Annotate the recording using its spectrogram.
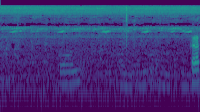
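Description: Crickets chirping steadily in a high-pitched, unbroken trill, with faint voices murmuring underneath.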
